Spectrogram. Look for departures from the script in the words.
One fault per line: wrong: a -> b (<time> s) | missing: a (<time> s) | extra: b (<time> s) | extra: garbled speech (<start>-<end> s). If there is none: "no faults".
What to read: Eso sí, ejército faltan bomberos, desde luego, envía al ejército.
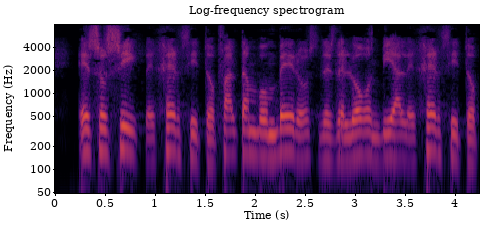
no faults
